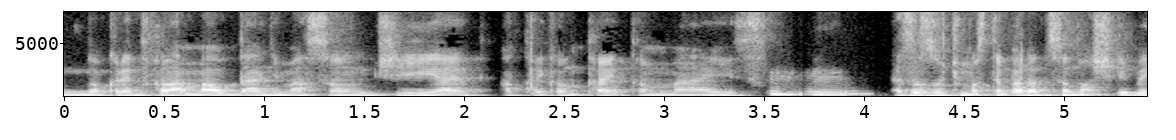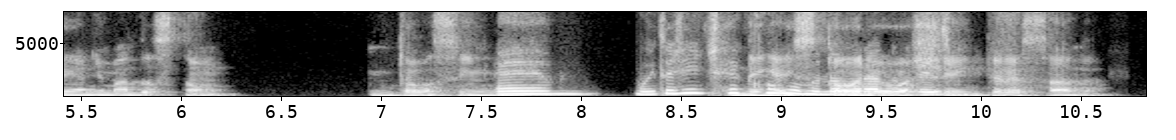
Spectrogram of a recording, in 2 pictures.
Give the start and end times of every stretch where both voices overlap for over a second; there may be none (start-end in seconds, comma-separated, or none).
8.7-10.0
